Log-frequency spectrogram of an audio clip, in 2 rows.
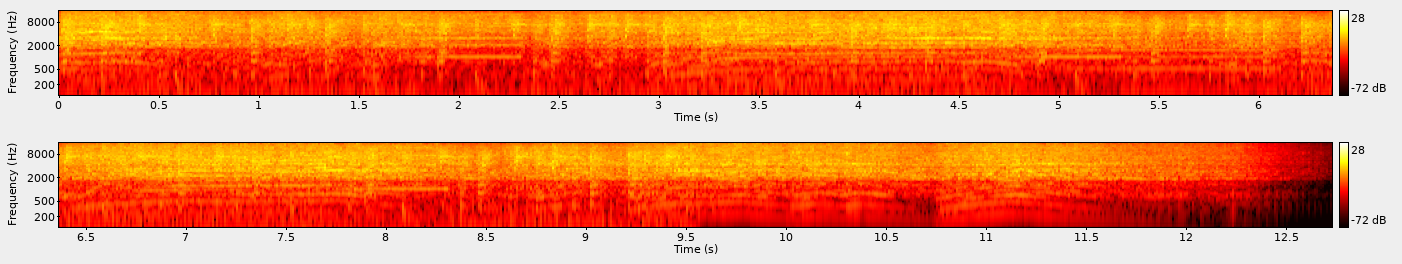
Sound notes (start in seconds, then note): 0.0 chainsaw noises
